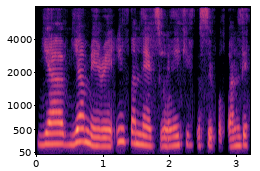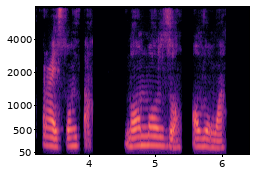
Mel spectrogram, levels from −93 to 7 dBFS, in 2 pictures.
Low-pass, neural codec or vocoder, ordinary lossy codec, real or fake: none; codec, 16 kHz, 4.8 kbps, FACodec; none; fake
